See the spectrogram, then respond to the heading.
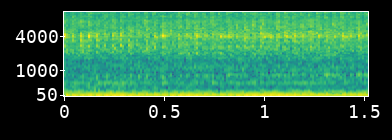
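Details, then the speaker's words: Toyota truck with brand-new engine and new clutch, idling: steady low idle with fast, even light valve ticking on top; the valves can be heard rattling even though it's new — valve train ticking, cause not confirmed. "Still sounds like a Toyota. Yes, it does. I can hear all the valves rattling around. Yeah. Even new."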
